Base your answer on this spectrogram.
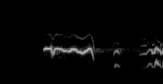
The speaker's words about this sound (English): Is that some kind of bird in distress? No, that was a coyote pup in distress. Oh, coyote pup. Yep, pup in distress.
